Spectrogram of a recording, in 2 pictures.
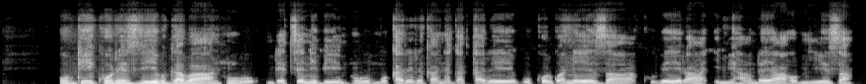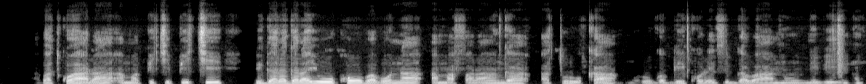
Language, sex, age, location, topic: Kinyarwanda, male, 18-24, Nyagatare, finance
